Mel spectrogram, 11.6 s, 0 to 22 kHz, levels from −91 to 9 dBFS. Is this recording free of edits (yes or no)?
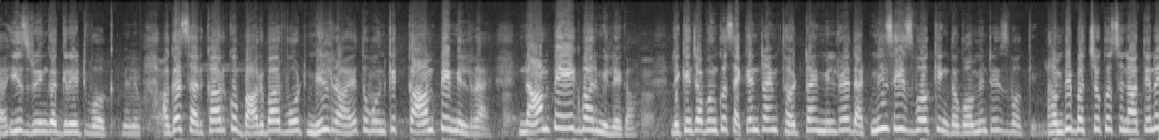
no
